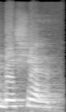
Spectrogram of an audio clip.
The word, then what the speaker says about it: bestial: বানানটা দেখেন, BESTIAL, উচ্চারণ হচ্ছে বেশিয়াল।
